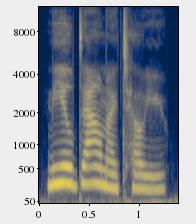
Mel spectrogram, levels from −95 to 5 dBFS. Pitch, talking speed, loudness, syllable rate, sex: 230 Hz, 215 wpm, -16 LUFS, 4.4 syllables/s, female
